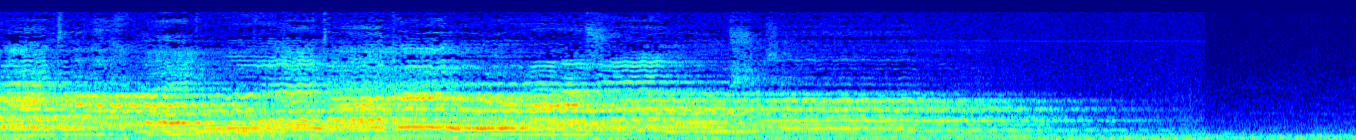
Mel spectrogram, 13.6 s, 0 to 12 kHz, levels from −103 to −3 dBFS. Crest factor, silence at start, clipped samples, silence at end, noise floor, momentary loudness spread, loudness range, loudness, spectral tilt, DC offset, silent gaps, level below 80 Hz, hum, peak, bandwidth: 16 dB; 0 s; under 0.1%; 0 s; -59 dBFS; 14 LU; 16 LU; -34 LUFS; -8 dB/octave; under 0.1%; none; -54 dBFS; none; -20 dBFS; 9 kHz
